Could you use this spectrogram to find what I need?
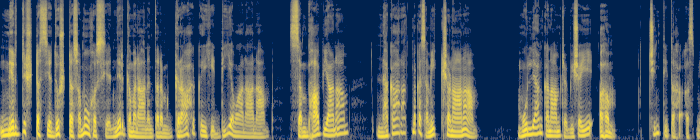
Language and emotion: Sanskrit, fearful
